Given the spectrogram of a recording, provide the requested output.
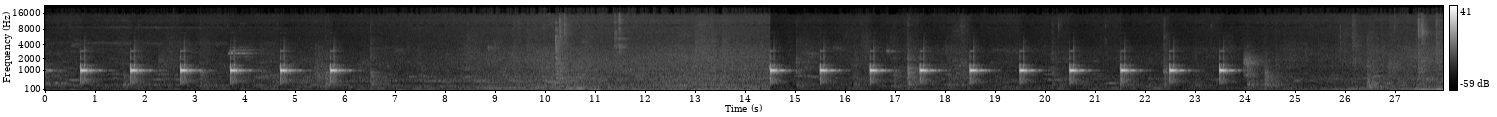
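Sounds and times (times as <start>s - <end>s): short electronic beeps: 0.0s - 6.3s, 14.5s - 24.0s.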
